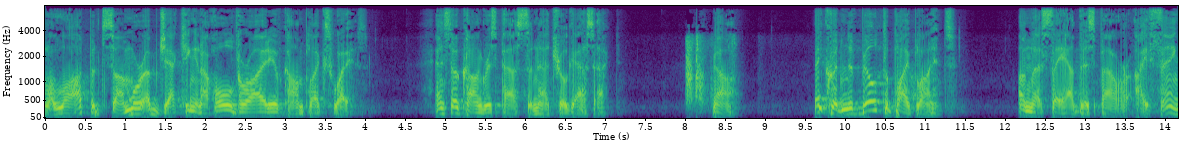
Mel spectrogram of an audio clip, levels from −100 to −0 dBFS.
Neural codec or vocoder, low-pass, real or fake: none; 7.2 kHz; real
